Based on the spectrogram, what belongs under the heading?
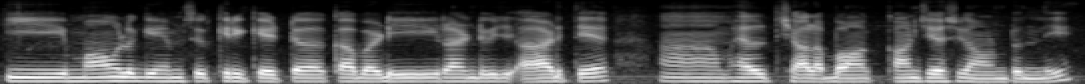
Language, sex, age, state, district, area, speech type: Telugu, male, 18-30, Andhra Pradesh, Eluru, urban, spontaneous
